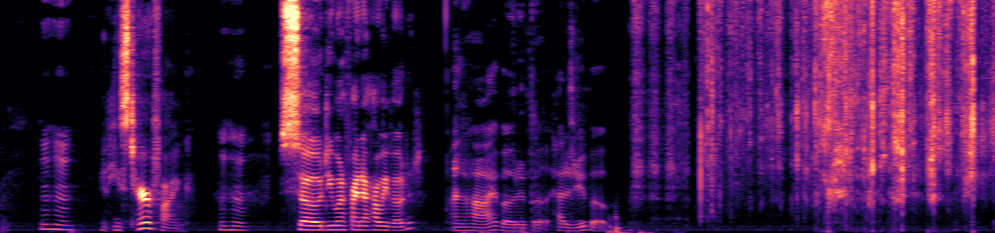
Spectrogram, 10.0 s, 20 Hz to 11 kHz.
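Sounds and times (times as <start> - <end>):
speech: 0.4 - 6.8
paper being torn and crumpled: 6.9 - 9.9.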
